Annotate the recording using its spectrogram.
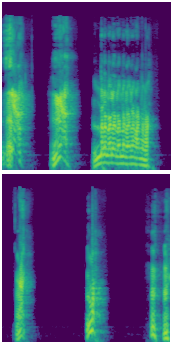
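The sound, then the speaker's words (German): A person imitates a yapping dog, letting out a series of short, sharp vocal barks with one longer, drawn-out growly yelp in the middle, separated by brief silences. “So kann man einen Podcast auch anfangen, ne? Man kläfft erstmal wie so ein Köter.”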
